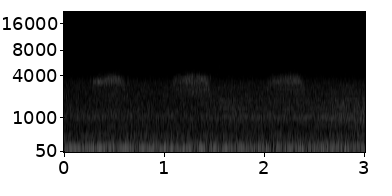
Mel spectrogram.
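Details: First feeding of an owl, 24 February 2016 in the afternoon: three short hissing high calls about 0.8 seconds apart over a constant low rumble.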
